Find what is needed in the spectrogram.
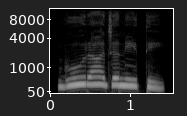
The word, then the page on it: ಭೂರಾಜನೀತಿ: bhū rāja nīti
